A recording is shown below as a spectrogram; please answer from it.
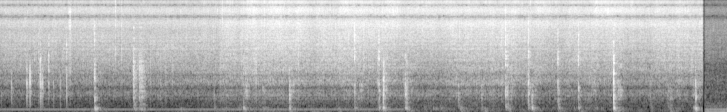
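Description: Garlic and ginger stir-frying in a pan for an Ethiopian vegetable-and-meat dish: a steady sizzle runs close up under repeated sharp spatula scrapes and taps that come in irregular bursts.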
